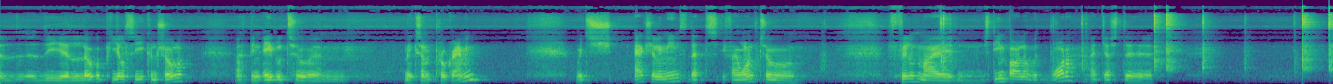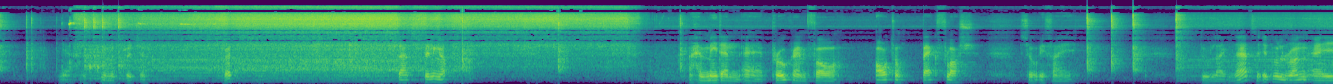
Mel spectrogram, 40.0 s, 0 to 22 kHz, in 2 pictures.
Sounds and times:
Hiss: 21.1s - 29.8s.

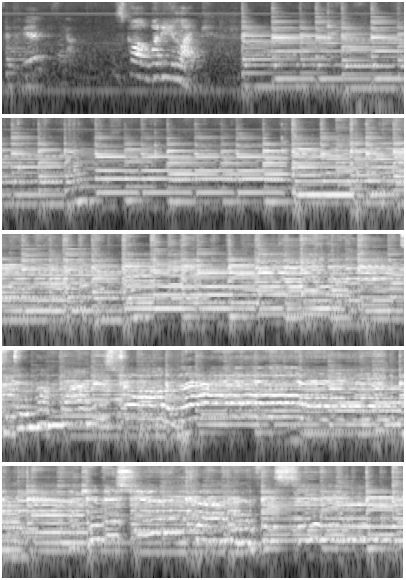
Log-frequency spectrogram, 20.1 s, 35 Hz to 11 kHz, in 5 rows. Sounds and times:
Music: 2.4s - 20.0s.

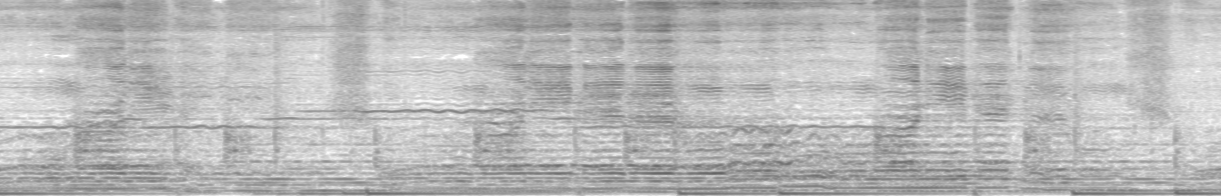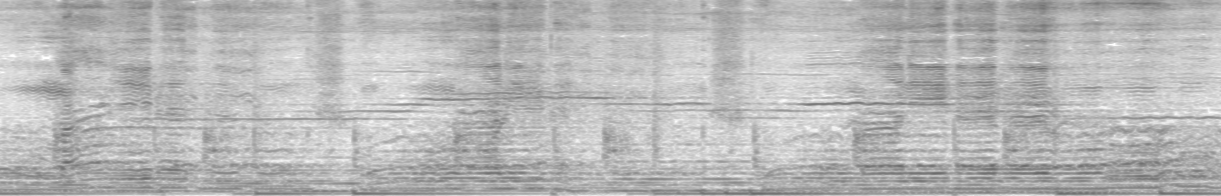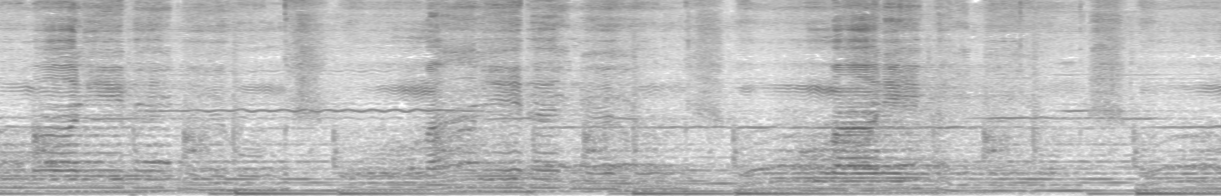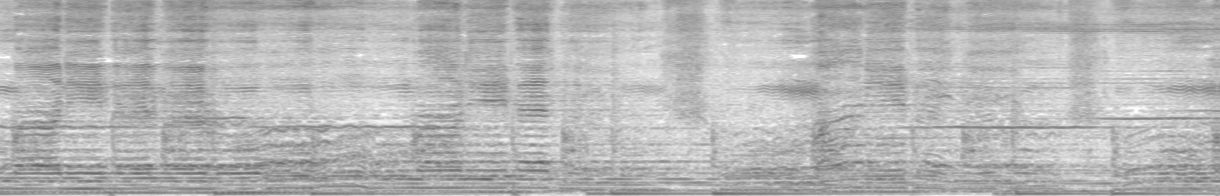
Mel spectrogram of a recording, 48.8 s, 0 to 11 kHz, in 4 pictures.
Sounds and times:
Mantra: 0.0s - 48.8s.

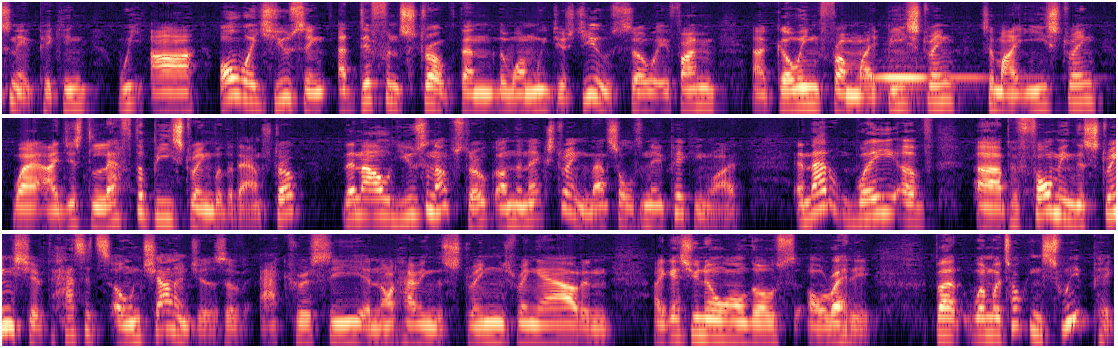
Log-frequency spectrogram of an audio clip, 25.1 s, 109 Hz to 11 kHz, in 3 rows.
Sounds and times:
Speech: 0.0s - 25.0s
Music: 6.6s - 8.2s.

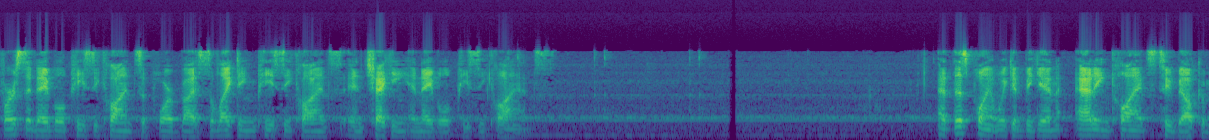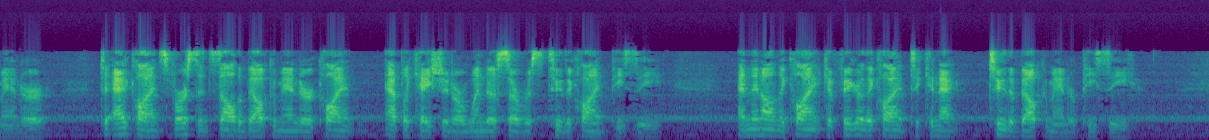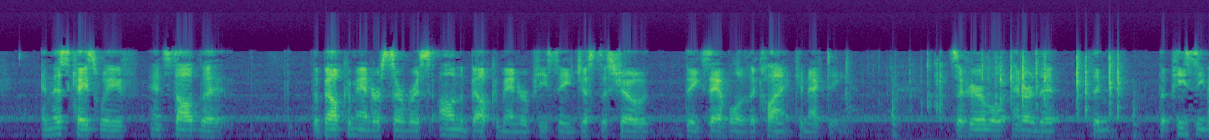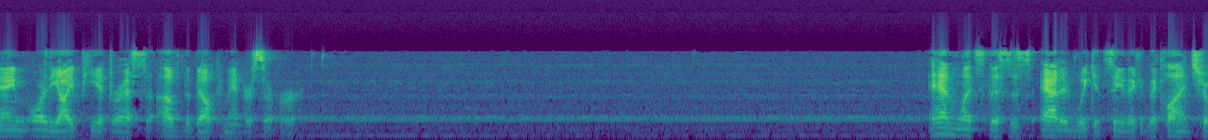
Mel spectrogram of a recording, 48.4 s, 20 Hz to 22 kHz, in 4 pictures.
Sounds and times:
Speech: 0.0s - 5.6s, 9.4s - 18.7s, 19.5s - 23.5s, 24.6s - 26.5s, 27.3s - 32.7s, 33.7s - 39.3s, 45.6s - 48.3s.

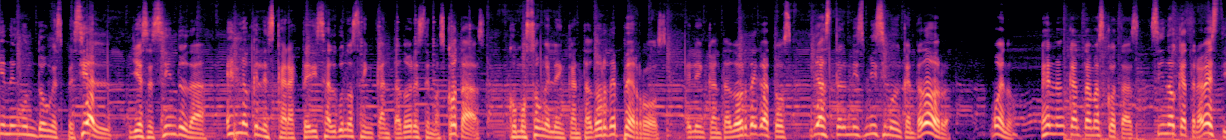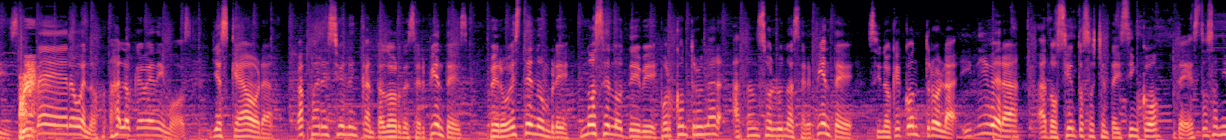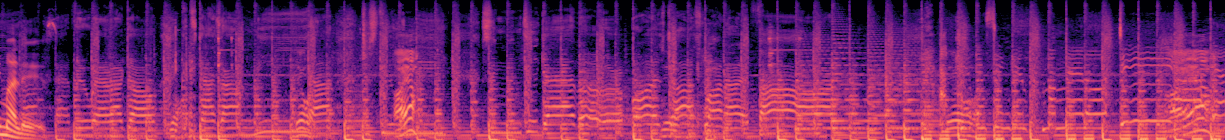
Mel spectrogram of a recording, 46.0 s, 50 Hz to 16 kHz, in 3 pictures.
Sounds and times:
Speech: 0.0s - 31.3s, 34.4s - 34.7s, 35.5s - 36.0s, 45.2s - 45.9s
Music: 0.0s - 45.9s
Animal: 15.6s - 15.9s.

